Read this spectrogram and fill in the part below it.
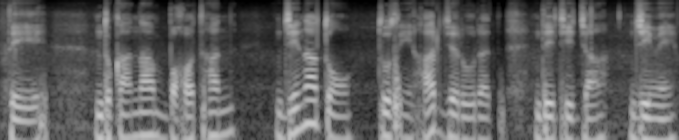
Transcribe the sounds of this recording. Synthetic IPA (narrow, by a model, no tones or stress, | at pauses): t̪eːd̪ʊkaːnãːbɔːt̪ɦən | d͡ʒɪnãːt̪õː | t̪ʊsĩːhəɾzəɾuːɾət̪d̪eːt͡ʃiːzãːd͡ʒɪʋẽː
